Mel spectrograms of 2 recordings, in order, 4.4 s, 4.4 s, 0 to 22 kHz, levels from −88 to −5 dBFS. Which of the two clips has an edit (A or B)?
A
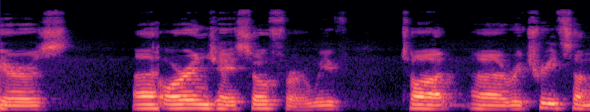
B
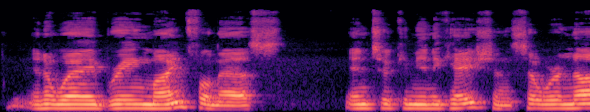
A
